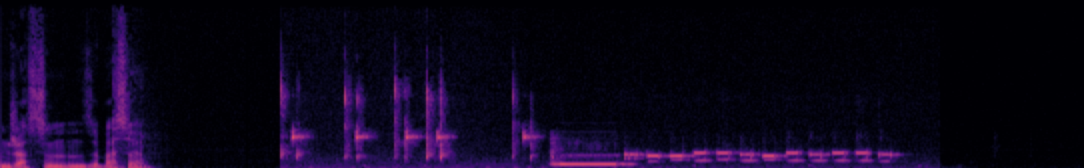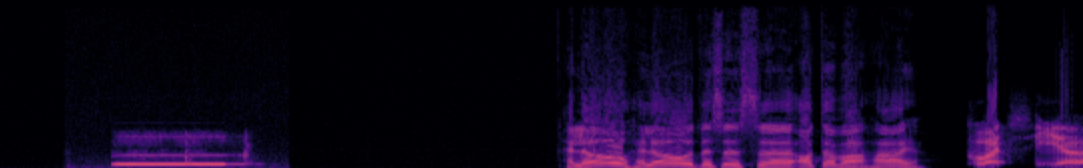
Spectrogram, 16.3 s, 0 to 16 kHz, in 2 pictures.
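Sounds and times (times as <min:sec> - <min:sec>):
speech: 0:00.0 - 0:01.2, 0:12.4 - 0:16.2
telephone keypad tones as a number is dialed: 0:02.1 - 0:06.8
steady evenly spaced telephone beeping and a longer tone: 0:03.1 - 0:06.8, 0:09.0 - 0:10.1.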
